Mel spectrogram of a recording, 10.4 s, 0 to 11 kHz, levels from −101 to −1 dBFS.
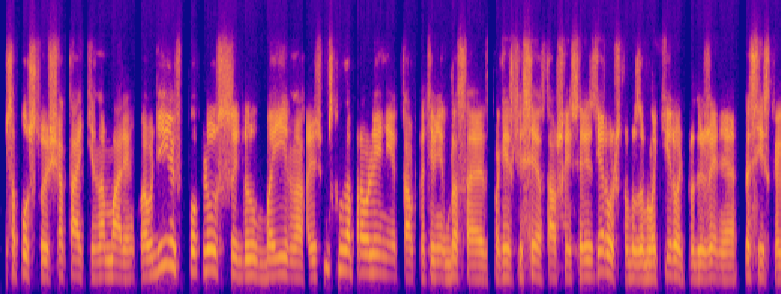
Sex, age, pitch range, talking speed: male, 20-39, 130-170 Hz, 120 wpm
